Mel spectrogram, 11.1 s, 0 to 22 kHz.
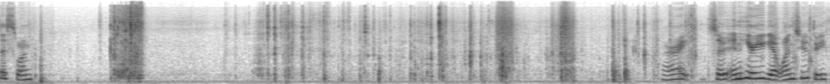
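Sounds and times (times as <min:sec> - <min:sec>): packaging tearing: 0:01.5 - 0:02.0
packaging rustling: 0:03.2 - 0:09.4.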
